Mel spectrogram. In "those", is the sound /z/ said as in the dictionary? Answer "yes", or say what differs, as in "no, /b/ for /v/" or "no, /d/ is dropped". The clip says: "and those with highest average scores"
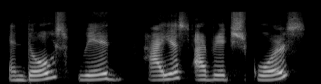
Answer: no, /s/ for /z/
